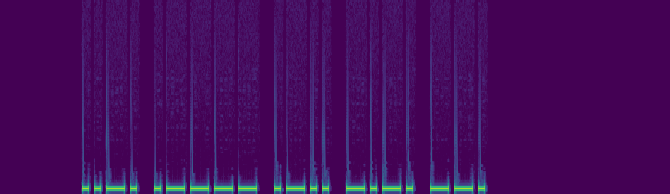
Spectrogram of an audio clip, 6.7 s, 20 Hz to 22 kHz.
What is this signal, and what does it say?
Morse code, heard as a keyed tone, about 19 wpm, 700 Hz. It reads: F1LCG
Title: DXCC-100 Call Signs - 5 Characters - Repeated 3x - 20wpm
